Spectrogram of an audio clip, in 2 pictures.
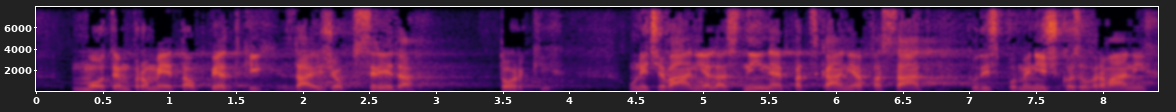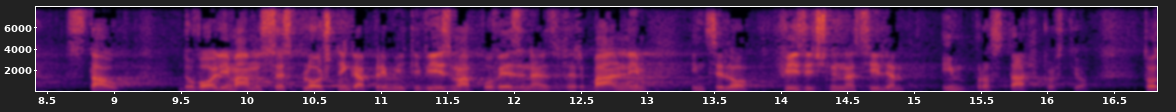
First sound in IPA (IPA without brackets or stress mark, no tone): m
